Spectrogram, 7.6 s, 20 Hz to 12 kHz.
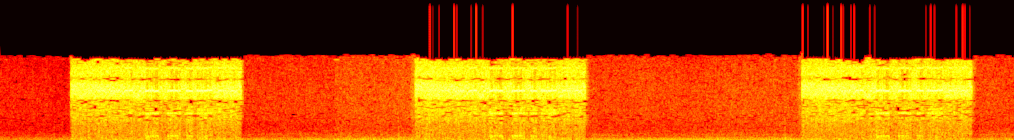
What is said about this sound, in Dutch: Van ongeveer 800 tot 1200 letters per minuut. En dat komt neer op zo'n 160 tot 240 woorden per minuut. Vandaar ook dat als je zo'n burst hoort, alleen maar gechirp hoort.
